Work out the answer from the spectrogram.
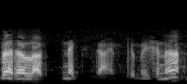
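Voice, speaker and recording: Mysterious commanding crime fighter, mid-pitched, dramatic 1930s radio delivery, dull vintage recording. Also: male voice, wildly swooping pitch, vocal fry, full character voice. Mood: smug, composed. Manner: deliberate, dramatic.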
